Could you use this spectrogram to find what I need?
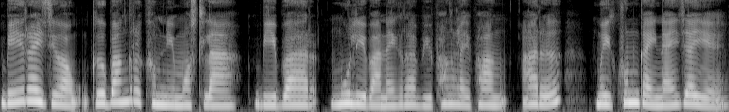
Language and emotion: Bodo, neutral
